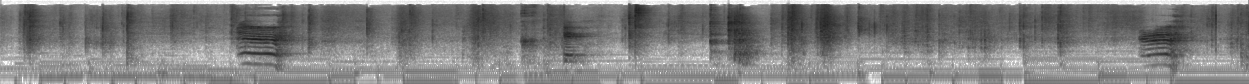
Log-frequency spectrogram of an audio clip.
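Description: Taped plastic mailer bag crinkling and rustling as it is handled and cut open with scissors, in a run of short sharp crackles, over soft background music.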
